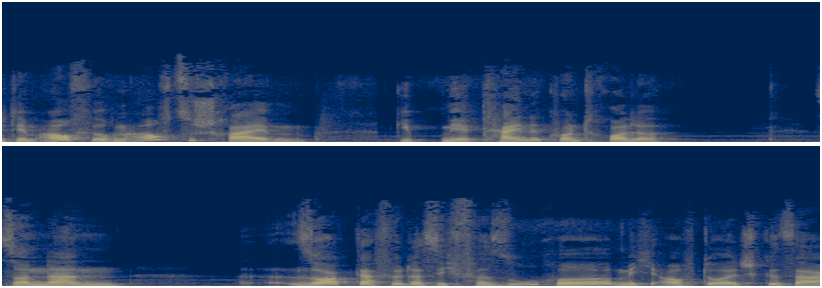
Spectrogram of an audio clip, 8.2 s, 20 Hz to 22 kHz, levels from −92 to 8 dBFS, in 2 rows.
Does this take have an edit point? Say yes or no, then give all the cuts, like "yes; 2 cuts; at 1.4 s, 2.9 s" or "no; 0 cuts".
yes; 1 cut; at 1.9 s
